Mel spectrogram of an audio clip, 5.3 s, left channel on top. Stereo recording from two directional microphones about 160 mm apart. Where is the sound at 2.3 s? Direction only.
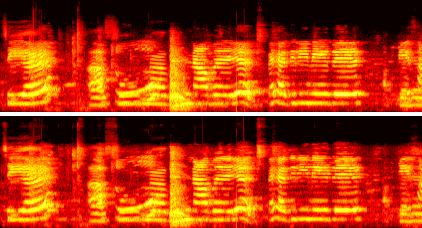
20° right (ahead or behind).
